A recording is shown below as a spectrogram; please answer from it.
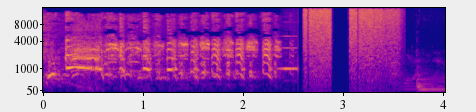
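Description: A man laughing hard in repeated high-pitched, breathless cackles for about two and a half seconds, from the laughing-man meme clip. Then two short bursts of hiss.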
